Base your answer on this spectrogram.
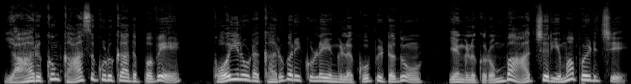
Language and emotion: Tamil, surprised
